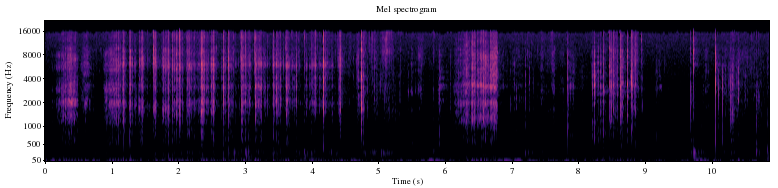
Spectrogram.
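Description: A utility knife shaves crunchy flakes off a solid, dry yellow soap bar held in the hand. Dense, bright scraping crackles come in bursts of short, sharp clicks over a quiet, low background.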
